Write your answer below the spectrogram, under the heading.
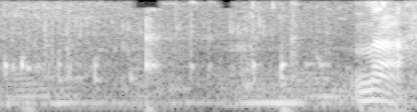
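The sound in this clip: Liquid poured into an eye-soaking solution to strengthen it: a short, gurgling pour near the end over a busy, muffled background.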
